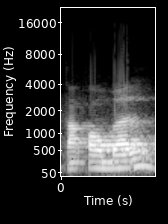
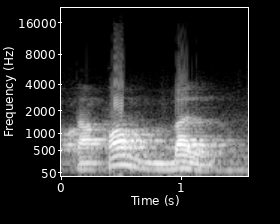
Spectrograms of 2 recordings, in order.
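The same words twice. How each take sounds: First: The b sound is short and single. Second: The b sound is held and doubled. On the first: The speaker calls it wrong. "bukan taqabbal" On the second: The speaker calls it right. "ba ini ada syaddah ... tapi taqabbal"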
